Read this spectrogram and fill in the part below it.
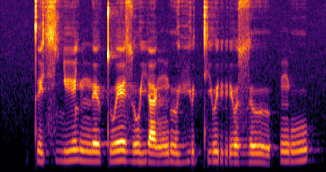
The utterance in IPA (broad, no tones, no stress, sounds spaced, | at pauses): t̪ i sʲ ʎ i l n̪ e tʷ e z u j æ ŋ ɯ vʲ u tʲ u rʲ o z ɯ | ŋ u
